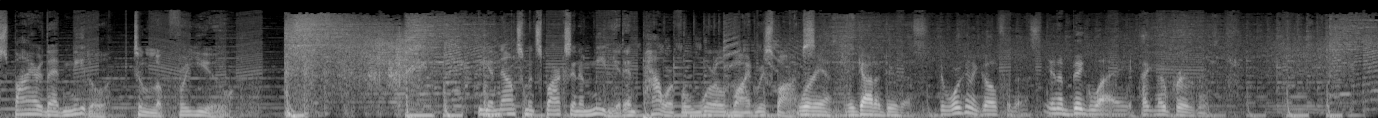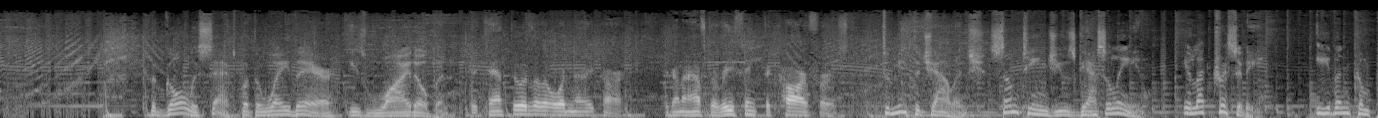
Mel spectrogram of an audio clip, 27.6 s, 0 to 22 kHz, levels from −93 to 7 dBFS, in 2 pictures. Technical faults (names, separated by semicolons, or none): computer activity noise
